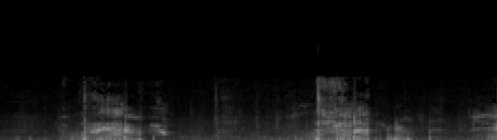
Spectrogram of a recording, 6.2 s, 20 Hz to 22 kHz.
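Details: Severe cough from a former Malaysian prime minister while speaking at a rally on 16 March 2018: harsh, forceful, repeated coughing fits through a loudspeaker, with room echo.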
